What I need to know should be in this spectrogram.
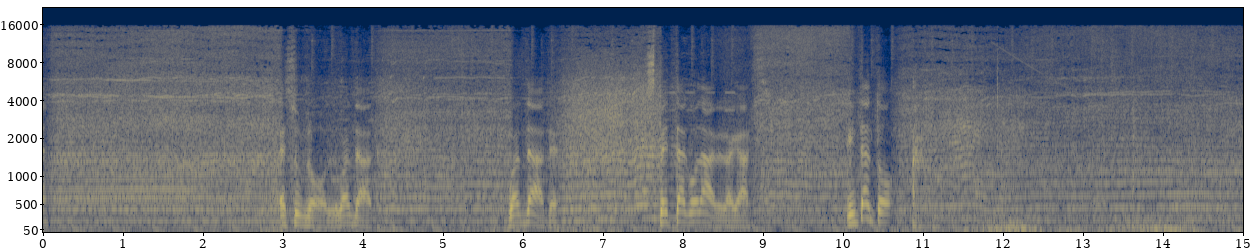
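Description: A drone's propellers whine steadily close by, rising and falling in pitch as it moves.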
